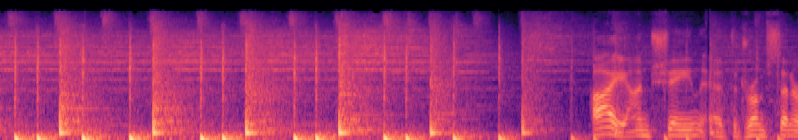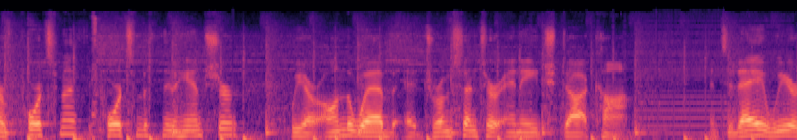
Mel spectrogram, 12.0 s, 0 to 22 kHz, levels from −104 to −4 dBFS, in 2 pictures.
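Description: A block of digital silence at 5.30 s lasts about 17 ms. The sound cuts out and returns with no fade, and the whole event is heard as a short hole.

Damaged data in a compressed stream appears from 6.64 to 6.72 s. Corrupted bytes make the decoder misread frames and lose sync while it hunts for the next valid header. The result is a brief disruption.

A second block of digital silence at 7.73 s, about 10 ms long, cuts out and back the same abrupt way. It is heard as a single click.

GSM signalling bursts run from 9.96 to 10.68 s, at roughly 25 dB below the signal. A nearby 2G phone is sending short groups of radio bursts, and the audio circuitry rectifies them into a galloping dit-dit-dit of brief 217 Hz buzzes.

GSM phone buzz follows from 10.74 to 11.94 s, about 26 dB below the signal. The phone is now in a call and transmits in bursts 217 times per second. The rectified pulses produce a steady, hard, raspy 217 Hz buzz, rich in harmonics and unrelated to the programme.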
